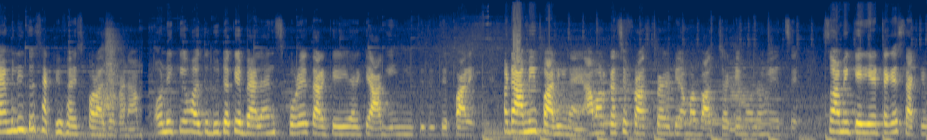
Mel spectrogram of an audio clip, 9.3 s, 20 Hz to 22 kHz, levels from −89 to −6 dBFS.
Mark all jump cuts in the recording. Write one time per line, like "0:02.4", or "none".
0:01.3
